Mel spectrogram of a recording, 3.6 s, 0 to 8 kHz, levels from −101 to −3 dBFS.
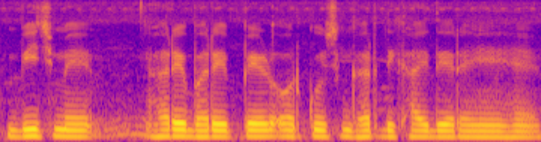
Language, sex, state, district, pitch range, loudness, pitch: Hindi, male, Arunachal Pradesh, Lower Dibang Valley, 125-135 Hz, -16 LUFS, 130 Hz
